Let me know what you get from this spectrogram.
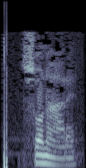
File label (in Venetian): "sonare", Veneto; ENG: play, sound; ITA: suonare; el Galepin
